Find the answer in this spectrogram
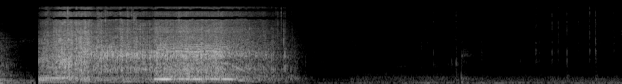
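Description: High-speed blender running, grinding a milk and ice mix down to a slush. It starts about half a second in and winds down to a stop at about three seconds, leaving only faint light taps after.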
